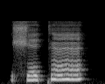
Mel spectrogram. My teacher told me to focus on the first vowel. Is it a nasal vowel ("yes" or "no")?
no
